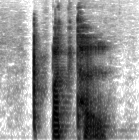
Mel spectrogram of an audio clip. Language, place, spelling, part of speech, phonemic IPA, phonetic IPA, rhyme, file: Hindi, Delhi, पत्थर, noun, /pət̪.t̪ʰəɾ/, [pɐt̪̚.t̪ʰɐɾ], -əɾ, LL-Q1568 (hin)-पत्थर.wav
- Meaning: stone, rock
